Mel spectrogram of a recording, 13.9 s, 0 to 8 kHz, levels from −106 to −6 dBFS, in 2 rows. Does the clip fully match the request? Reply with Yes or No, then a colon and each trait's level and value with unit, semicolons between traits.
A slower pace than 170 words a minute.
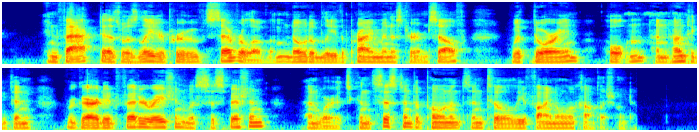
Yes: average, 140 wpm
